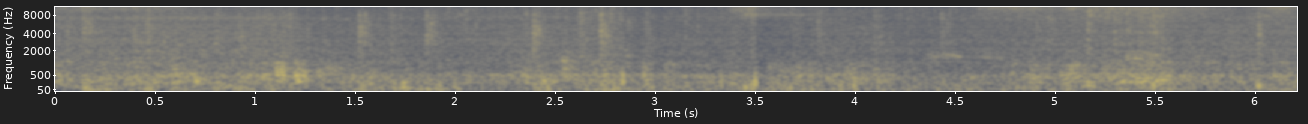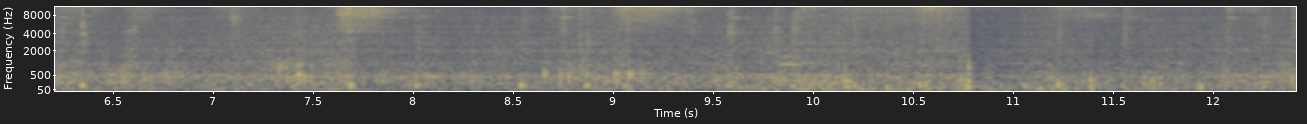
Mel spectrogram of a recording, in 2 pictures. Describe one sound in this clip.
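A train rumbles and rattles along the tracks close by.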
